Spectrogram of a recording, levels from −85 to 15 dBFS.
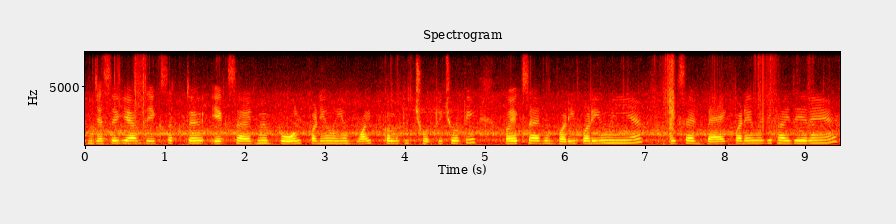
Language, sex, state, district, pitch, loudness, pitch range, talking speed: Hindi, female, Chandigarh, Chandigarh, 215 Hz, -16 LUFS, 205-225 Hz, 220 wpm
